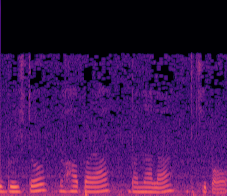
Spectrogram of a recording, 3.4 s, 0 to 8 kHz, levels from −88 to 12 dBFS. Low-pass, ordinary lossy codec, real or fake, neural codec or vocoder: 7.2 kHz; MP3, 24 kbps; real; none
